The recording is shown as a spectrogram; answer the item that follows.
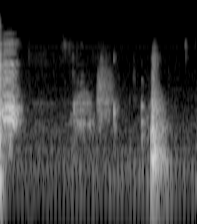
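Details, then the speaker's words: Two short coughs from an adult, a sharp first burst then a softer second, in a quiet room; a seasonal cough the speaker attributes to an autoimmune disease and is being tested for. "As you can hear, I also have a cough, and I was just at the doctor today. I usually have a seasonal cough like this because of my autoimmune disease, and now I've been tested for the disease, so we'll see how that goes."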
